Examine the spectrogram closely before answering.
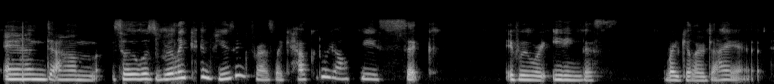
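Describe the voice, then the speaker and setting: Gravelly, mellow woman on a dull call line. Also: on the high side, normal speed. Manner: earnest, reflective. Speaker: guest, health coach. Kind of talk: interview storytelling.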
